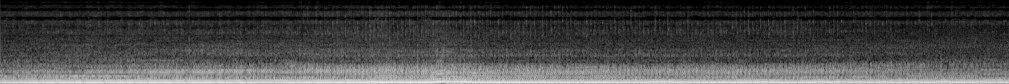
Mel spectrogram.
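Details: Nitrous Hayabusa revived after sitting, first runs: uneven, hunting idle with one brief rev blip midway; nitrous lines fitted without jets left fittings unsealed, letting unmetered air in (vacuum leak).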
